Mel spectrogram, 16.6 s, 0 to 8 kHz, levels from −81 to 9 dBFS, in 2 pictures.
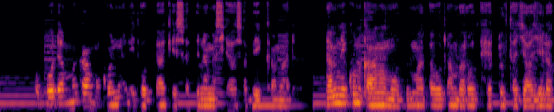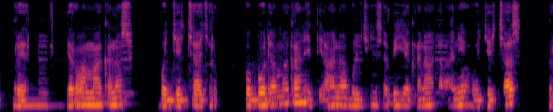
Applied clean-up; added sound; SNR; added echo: classical method log-MMSE.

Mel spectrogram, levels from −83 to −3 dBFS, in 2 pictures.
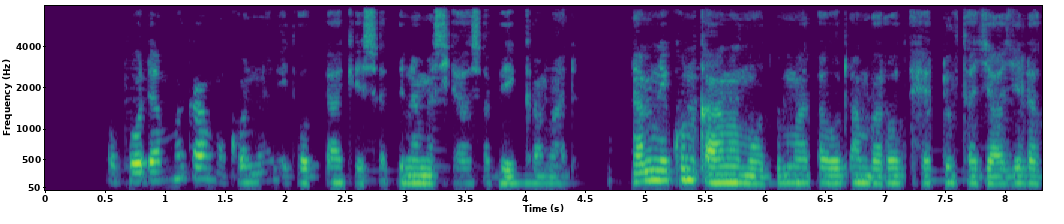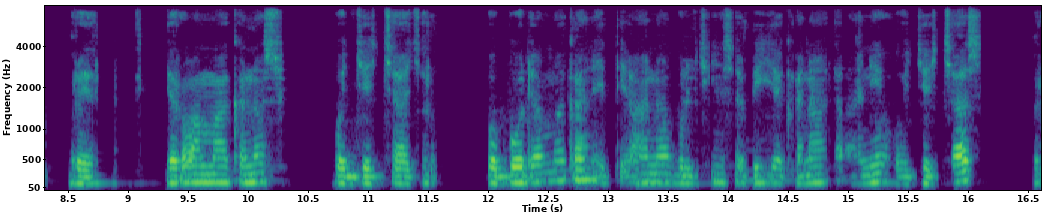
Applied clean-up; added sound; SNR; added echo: neural mask model DeepFilterNet 3.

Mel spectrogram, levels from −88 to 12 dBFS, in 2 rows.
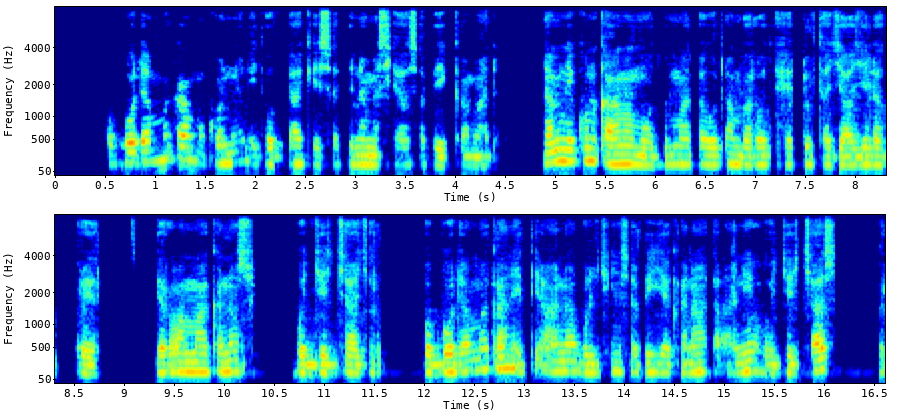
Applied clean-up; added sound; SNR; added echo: neural mask model Resemble Enhance denoiser.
